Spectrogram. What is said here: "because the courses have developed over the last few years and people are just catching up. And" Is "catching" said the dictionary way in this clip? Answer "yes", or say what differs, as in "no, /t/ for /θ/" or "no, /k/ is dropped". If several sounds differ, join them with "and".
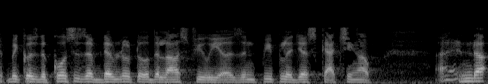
yes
